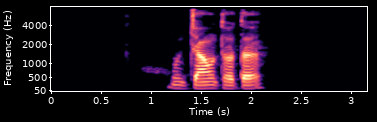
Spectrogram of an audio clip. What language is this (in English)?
Dhatki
